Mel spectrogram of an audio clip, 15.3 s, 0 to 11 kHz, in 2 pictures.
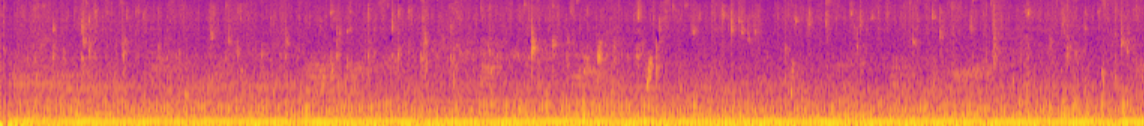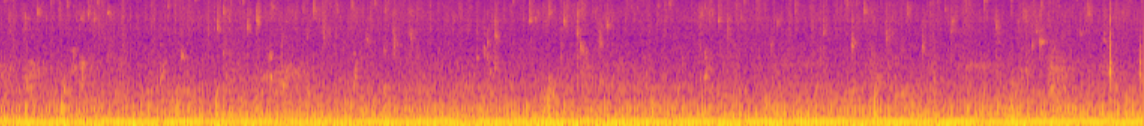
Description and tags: SonyECMDS70PWS fishtank
field-recording, test, microphone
